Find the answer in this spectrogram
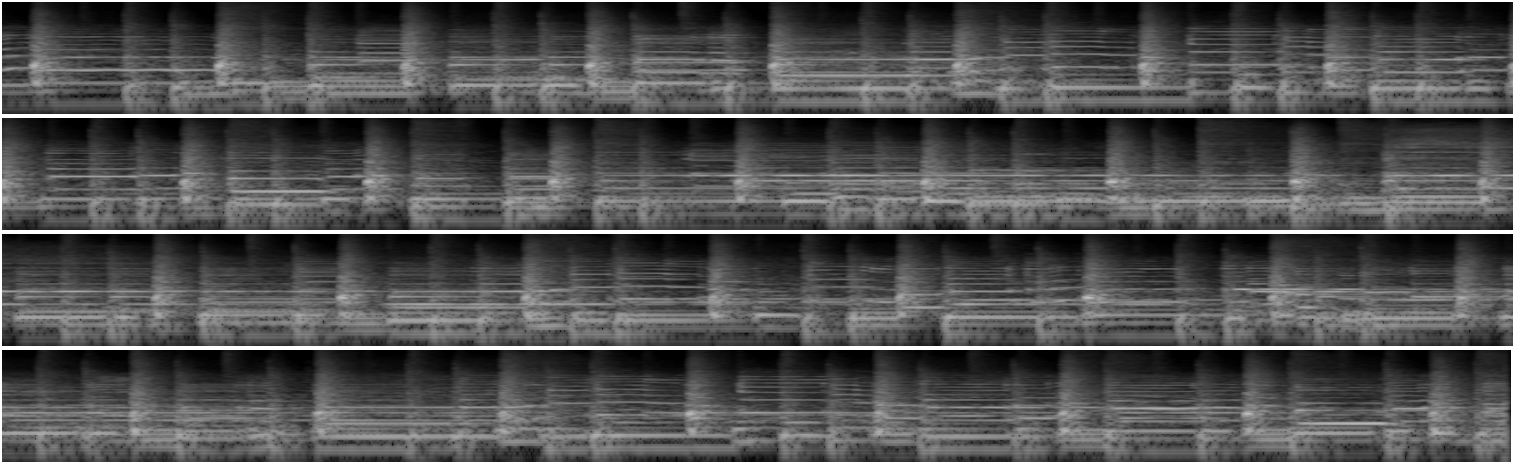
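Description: Live band playing an instrumental piece: electric guitars over a drum kit, with a mallet-played keyboard instrument. A long held melody note carries through the middle, with steady drum hits throughout.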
